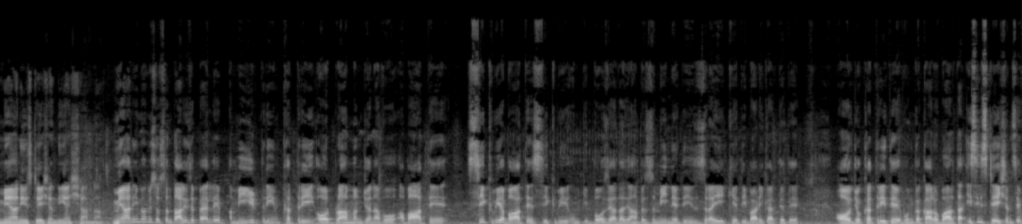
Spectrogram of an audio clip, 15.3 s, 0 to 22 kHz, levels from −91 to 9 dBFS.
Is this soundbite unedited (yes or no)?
no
